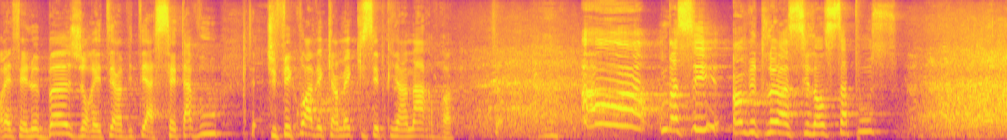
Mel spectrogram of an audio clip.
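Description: A young man speaks with animation into a microphone in a large hall.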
